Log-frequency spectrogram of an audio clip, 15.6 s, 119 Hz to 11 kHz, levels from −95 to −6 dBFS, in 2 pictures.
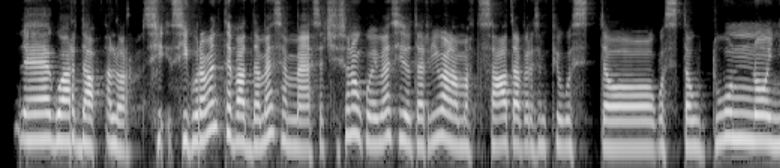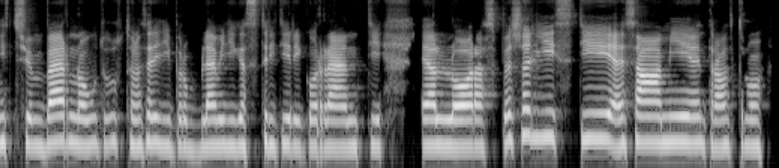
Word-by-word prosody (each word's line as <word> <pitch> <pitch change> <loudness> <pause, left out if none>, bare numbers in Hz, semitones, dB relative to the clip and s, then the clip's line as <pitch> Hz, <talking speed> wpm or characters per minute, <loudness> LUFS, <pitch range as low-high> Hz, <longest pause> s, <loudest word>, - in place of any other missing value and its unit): Eh 260 -2 +3
guarda, 245 -3 +4
allora, 220 -5 -1
si 255 - -8
sicuramente 260 +7 +1
va 245 0 +7
da 220 0 -1
mese 285 +2 -1
a - - -2
mese: 210 0 -1
ci 210 -1 -12
sono 295 +2 0
quei 240 -2 -2
mesi 270 +2 -2
dove 240 -2 -1
t'arriva 240 +4 +1
la 230 -2 +3
mazzata, 225 +2 0
per 220 0 -7
esempio 220 +1 -9
questo 210 -1 0
quest'autunno, 245 +5 -1
inizio 235 0 -3
inverno 235 +1 +3
ho - - +2
avuto 230 +1 -7
tutta 230 -1 -8
una 220 - -3
serie 235 -1 -1
di 220 -1 -6
problemi 215 +1 -2
di 220 0 -5
gastriti 220 +1 -4
ricorrenti, 215 0 -2 0.3
e 220 - -2
allora: 220 0 +4
specialisti, 265 +2 -2
esami, 240 +1 +4
e 235 - -3
tra 215 -1 -3
l'altro 220 0 -5
225 Hz, 160 wpm, -23 LUFS, 215-245 Hz, 0.3 s, va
